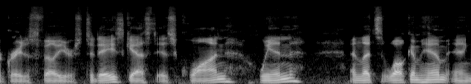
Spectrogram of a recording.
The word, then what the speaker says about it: Quan Huynh: comes from our greatest failures today's guest is quan win and let's welcome him and get to know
